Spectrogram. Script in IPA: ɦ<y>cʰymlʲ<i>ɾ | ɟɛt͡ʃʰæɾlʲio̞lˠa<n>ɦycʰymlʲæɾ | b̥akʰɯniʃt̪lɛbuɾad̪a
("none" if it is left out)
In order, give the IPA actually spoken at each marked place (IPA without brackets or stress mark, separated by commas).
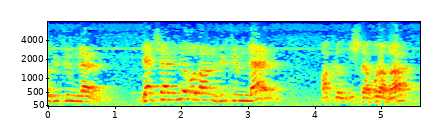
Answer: y, æ, n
